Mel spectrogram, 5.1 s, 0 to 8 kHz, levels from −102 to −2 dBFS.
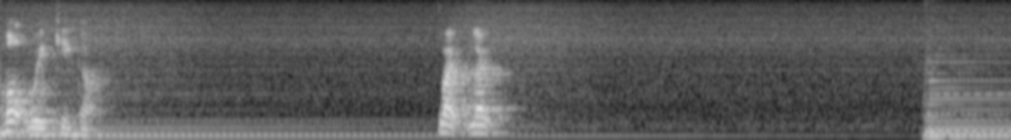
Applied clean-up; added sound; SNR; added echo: none; Acoustic guitar / Strum; 13 dB; none.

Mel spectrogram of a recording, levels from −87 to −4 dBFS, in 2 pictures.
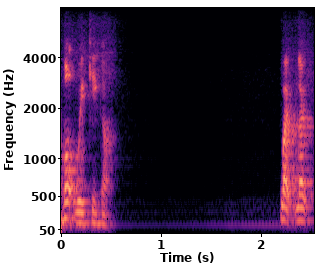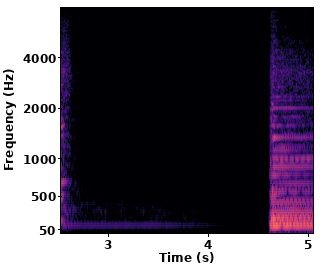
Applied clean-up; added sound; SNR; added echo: neural mask model RNNoise.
